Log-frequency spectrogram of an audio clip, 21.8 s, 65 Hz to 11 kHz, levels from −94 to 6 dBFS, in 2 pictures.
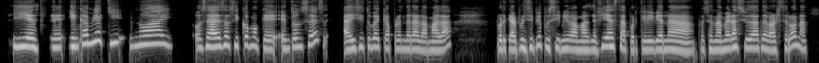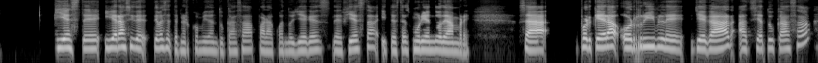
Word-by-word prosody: Y, 255 0 +1
este, 235 0 -2
y 255 0 +1
en - - -2
cambio 325 +6 +1
aquí 345 -2 -4
no 280 +4 -2
hay, 315 -3 +1 0.3
o 235 - -5
sea, 250 +1 +5
es 260 - -3
así 275 -1 -4
como 270 -2 -3
que 210 -2 -3
Entonces, 250 - -5 0.2
ahí 200 +2 +1
sí 250 +2 -7
tuve 245 -1 -4
que 220 - -5
aprender 210 -1 -6
a 205 - 0
la 190 -1 -3
mala, 195 +7 -1 0.6
porque 210 -1 -2
al 200 - +3
principio, 235 +5 -5
pues, 230 -4 -6
sí 230 - -6
me 210 - -4
iba 205 -1 0
más 195 0 -3
de 195 -1 -6
fiesta, 255 -1 +1
porque 190 0 -9
vivía 195 +1 -1
en 200 - -7
la, 185 -4 +1
pues, 205 -1 -14
en 195 - -6
la 195 - 0
mera 215 +3 +2
ciudad 225 -1 -2
de 225 - -4
Barcelona. 215 +4 -3 0.9
Y, 225 0 +3
este, 215 -1 0
y 225 +1 -3
era 235 +2 +7
así 245 +1 -3
de, 220 - -3
debes 225 +1 -2
de 225 - -5
tener 180 0 -10
comida 185 -1 -10
en 180 - -9
tu 165 -1 -14
casa 175 +4 -8
para 175 -2 -6
cuando 175 +1 -10
llegues 185 +3 -6
de 180 -1 -7
fiesta 205 +6 -3
y 185 - -9
te 185 - -6
estés 185 +1 -6
muriendo 195 -1 +1
de 180 - +5
hambre. 170 -2 -1 0.6
O - - -28
sea, 190 -2 +8 0.4
porque 235 0 +7
era 255 +2 +10
horrible 235 -4 +1
llegar 205 +6 +5
así 205 +1 -3
a 200 - -2
tu 215 0 -7
casa, 215 - -2
215 Hz, 215 wpm, -23 LUFS, 195-245 Hz, 0.9 s, era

